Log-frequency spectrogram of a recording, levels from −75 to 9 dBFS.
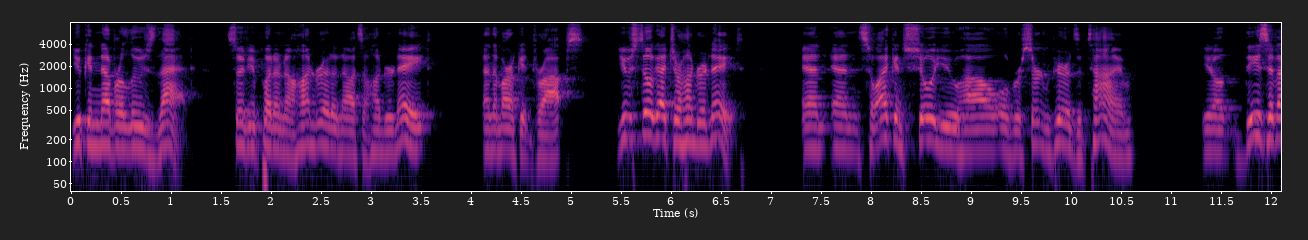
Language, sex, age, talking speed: English, male, 40-59, 205 wpm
